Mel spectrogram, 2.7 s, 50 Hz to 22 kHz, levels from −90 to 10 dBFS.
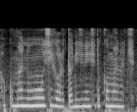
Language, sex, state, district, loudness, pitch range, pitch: Chakma, female, Tripura, Dhalai, -12 LUFS, 255-275 Hz, 265 Hz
